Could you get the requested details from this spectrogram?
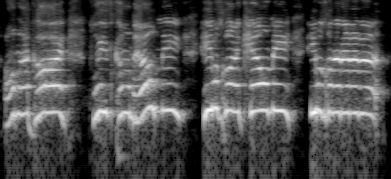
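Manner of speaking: high, wailing mock-hysterical plea, slowing down; hysterical crying. Calling the cops back, acting out hysterical crying. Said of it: "Now I'm all crying, hysterical".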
